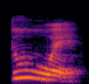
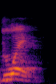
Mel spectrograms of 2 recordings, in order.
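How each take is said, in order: First: Each vowel is pronounced clearly and separately. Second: The two vowels are run together into one. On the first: The speaker calls it right. "vocal por vocal" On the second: The speaker calls it wrong. "y no due"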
